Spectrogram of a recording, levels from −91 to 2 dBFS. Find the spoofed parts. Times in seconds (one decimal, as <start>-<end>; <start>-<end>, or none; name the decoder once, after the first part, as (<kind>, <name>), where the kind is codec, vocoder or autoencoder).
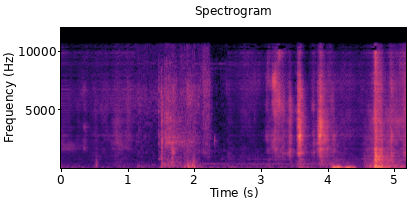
0.0-1.1 (vocoder, Vocos); 2.5-5.2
